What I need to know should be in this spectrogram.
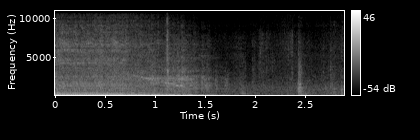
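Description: A car engine shuts off and falls quiet.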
